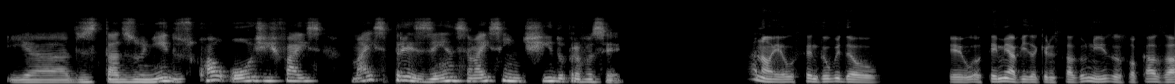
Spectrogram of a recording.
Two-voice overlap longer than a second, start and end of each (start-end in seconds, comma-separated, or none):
none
